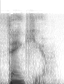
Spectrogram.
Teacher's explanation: When you want your English to sound warm and sincere, focus on your tone. your voice should go down slightly. At the end of the sentence, almost like a gentle landing. It's not rushed, not mechanical, just calm.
